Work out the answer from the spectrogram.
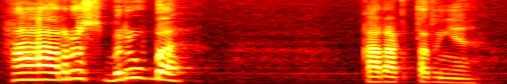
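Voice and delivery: high emphatic call; preaching. Acted. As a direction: press the demand hard. Preaching climax. (khotbah tegas)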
